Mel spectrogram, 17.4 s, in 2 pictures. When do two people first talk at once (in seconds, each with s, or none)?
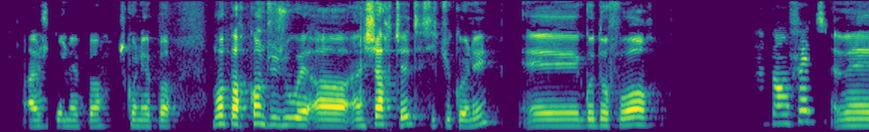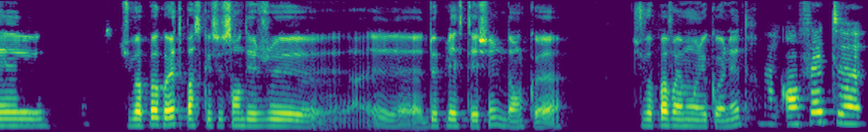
none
